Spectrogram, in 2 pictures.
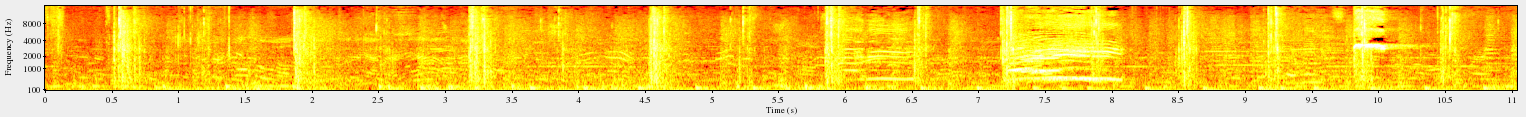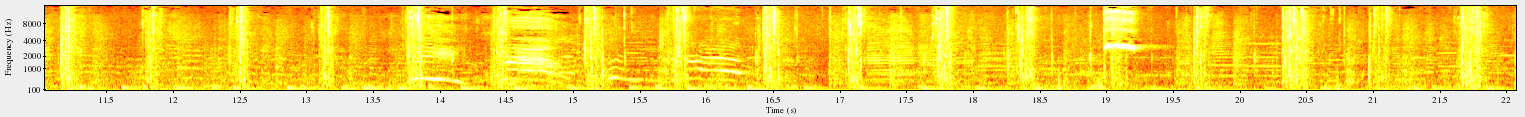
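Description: Sharp percussive claps and thuds strike in a steady rhythm, loud, over a lively outdoor crowd with shouts and cheers, as drill teams clap and stomp, dancing through the streets.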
